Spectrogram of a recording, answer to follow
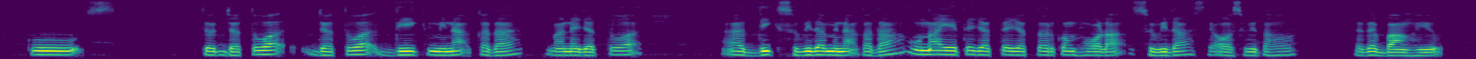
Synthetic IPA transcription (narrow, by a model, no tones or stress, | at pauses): ku | d͡ʒɔt̪ɔwaʔd͡ʒɔt̪ɔwaʔd̪ikminaʔkad̪amanɛd͡ʒɔt̪ɔwaʔ | d̪ik̚subid̪ʱamina̰ʔkad̪aɔnaʔjət̪ɛd͡ʒat̪ɛd͡ʒɔt̪ɔɾɔkɔmɦɔɔɽa̰ʔsubid̪ʱasɛja̰ʔɔsubid̪ʱaɦɔ | d͡ʒat̪ɛbaŋɦujṵʔ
